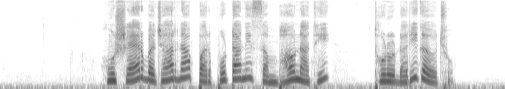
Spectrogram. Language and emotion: Gujarati, fearful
